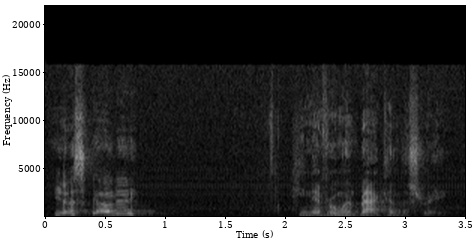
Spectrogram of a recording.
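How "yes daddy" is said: put-on high, loud little kid reply; meek child. Little Benny answering his daddy, high kid voice. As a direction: answer like an obedient small boy.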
